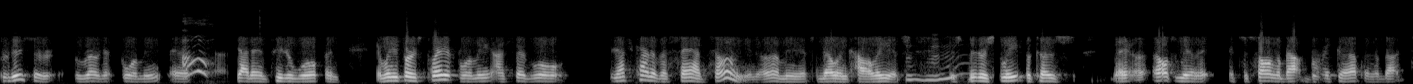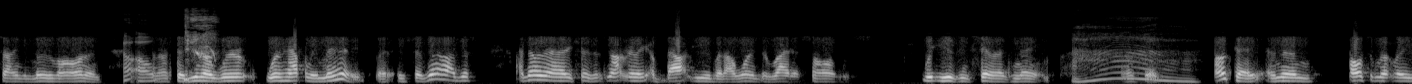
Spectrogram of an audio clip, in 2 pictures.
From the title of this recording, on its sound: on the phone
